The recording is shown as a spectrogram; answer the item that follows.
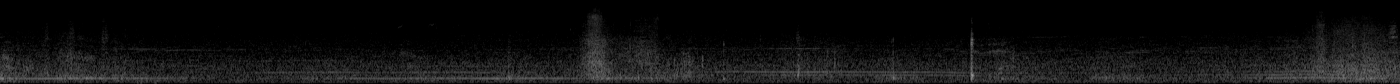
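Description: Faint hum of the Skua FPV plane's electric motor and propeller flying high overhead, its pitch shifting up and down as it cruises. A brief rush of noise about six seconds in, and a few soft clicks.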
